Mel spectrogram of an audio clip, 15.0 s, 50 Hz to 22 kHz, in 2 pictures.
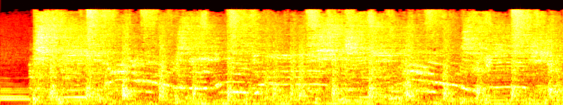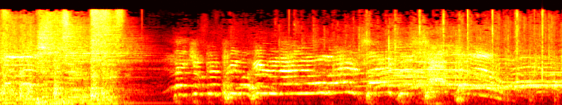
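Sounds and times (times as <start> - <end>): rock trio with organ: 0.0 - 9.4
audience clapping: 11.2 - 15.0
audience cheering and whooping: 12.0 - 15.0.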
